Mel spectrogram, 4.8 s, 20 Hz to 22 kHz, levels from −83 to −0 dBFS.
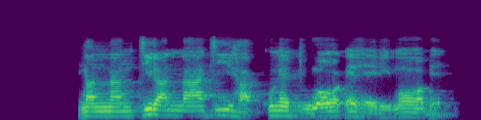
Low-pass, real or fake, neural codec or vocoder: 7.2 kHz; fake; codec, 44.1 kHz, 2.6 kbps, SNAC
